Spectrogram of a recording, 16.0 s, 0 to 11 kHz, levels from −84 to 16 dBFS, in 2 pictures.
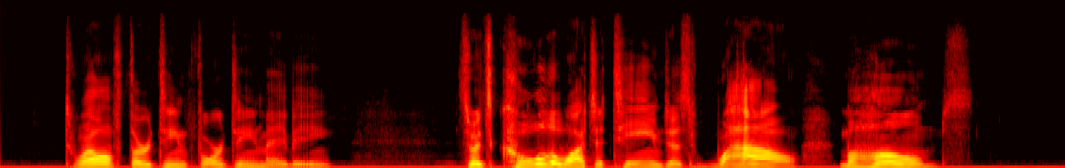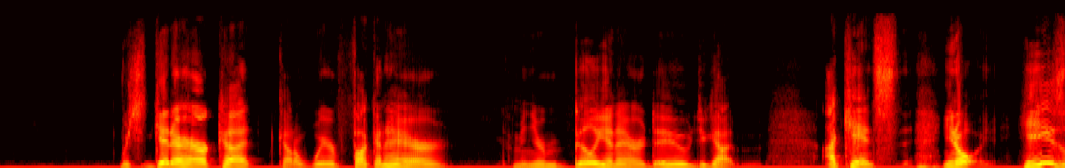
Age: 40-59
